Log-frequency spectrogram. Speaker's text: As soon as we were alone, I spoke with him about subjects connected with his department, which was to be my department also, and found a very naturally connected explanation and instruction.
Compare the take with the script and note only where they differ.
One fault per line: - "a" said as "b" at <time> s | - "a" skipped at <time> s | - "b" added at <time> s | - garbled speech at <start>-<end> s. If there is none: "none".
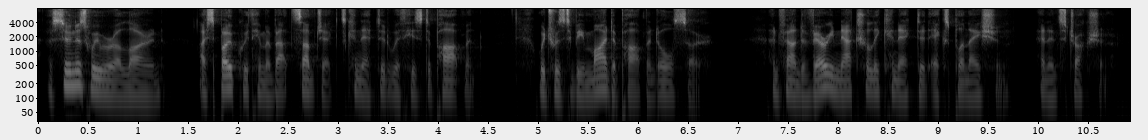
none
